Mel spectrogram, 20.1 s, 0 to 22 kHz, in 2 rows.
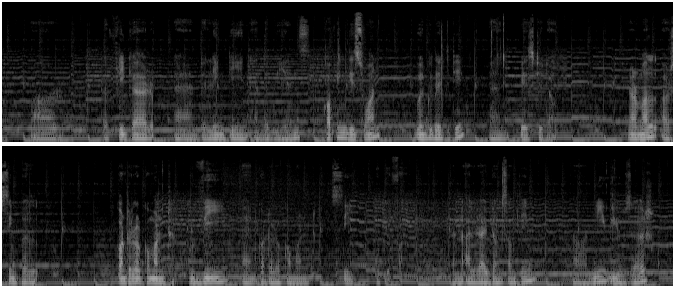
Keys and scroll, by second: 4.6 super+c, 7.0 super+v.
